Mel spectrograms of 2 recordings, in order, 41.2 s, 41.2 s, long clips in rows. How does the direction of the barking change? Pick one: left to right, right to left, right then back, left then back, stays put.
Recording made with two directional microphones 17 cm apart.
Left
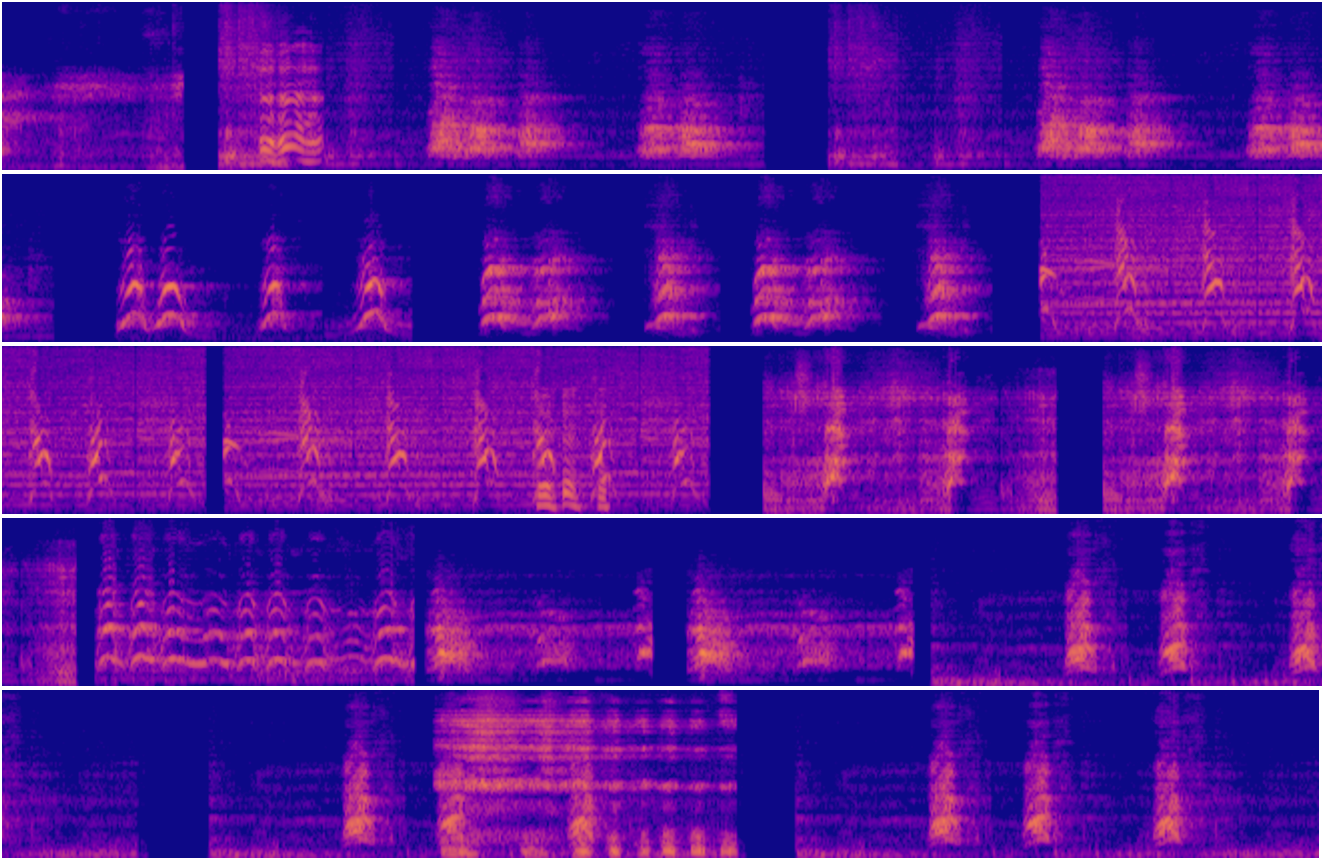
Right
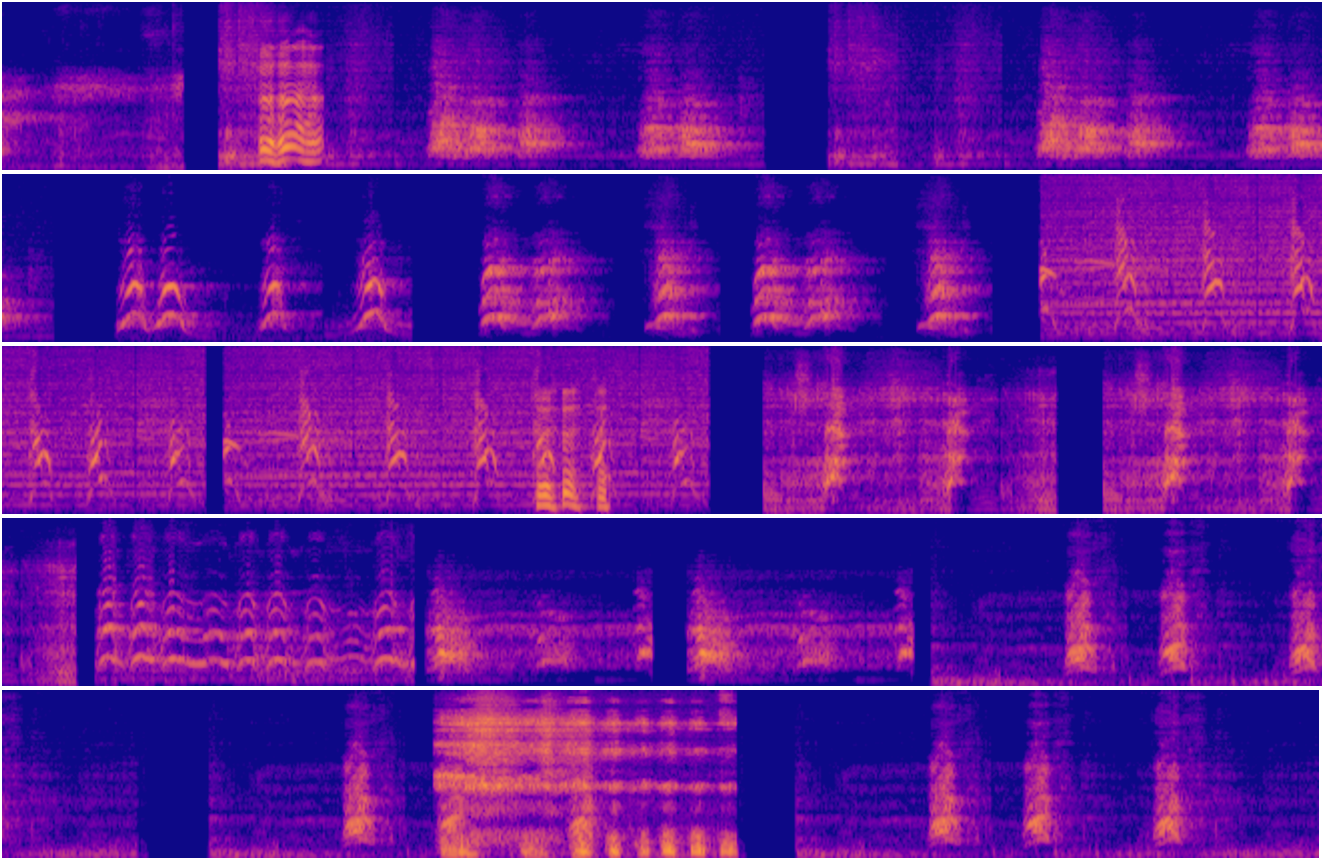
stays put.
